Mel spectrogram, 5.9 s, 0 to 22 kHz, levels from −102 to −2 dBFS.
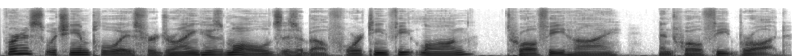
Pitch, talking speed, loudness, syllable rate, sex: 105 Hz, 210 wpm, -19 LUFS, 5.2 syllables/s, male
